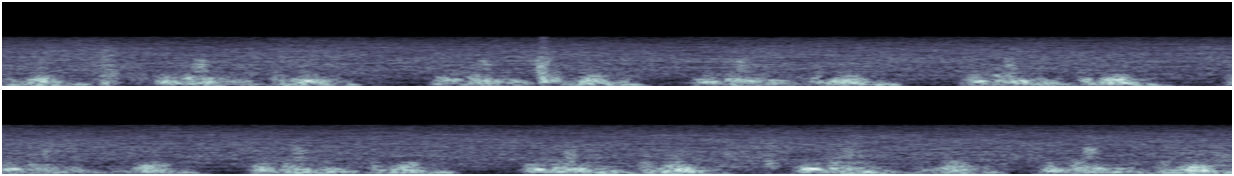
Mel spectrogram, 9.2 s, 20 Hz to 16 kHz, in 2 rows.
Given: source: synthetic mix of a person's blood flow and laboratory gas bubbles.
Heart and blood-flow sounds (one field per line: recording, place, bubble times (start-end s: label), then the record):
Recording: Doppler ultrasound of blood flow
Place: precordium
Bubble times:
1.99-2.10 s: bubbles
From the record:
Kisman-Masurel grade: 123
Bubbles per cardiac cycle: 1 to 2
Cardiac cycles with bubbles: 10 to 50%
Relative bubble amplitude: loud (0.450 to 0.775)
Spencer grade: 2 (many but less than half of the cardiac periods contain bubble signals, singularly or in groups)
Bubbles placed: anywhere in the cardiac cycle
